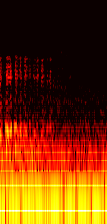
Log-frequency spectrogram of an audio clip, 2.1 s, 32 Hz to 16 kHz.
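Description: Inside the cabin of a BMW E34 520i on the move: its M20 straight-six and the road make a loud, steady low rumble.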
